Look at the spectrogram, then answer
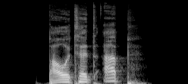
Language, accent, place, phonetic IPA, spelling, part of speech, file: German, Germany, Berlin, [ˌbaʊ̯tət ˈap], bautet ab, verb, De-bautet ab.ogg
- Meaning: inflection of abbauen: 1. second-person plural preterite 2. second-person plural subjunctive II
